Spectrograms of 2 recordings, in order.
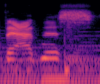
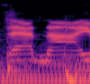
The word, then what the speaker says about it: Vadnais: Yes, Vadnais. Some people say it like Vadnais or whatever. I don't know.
